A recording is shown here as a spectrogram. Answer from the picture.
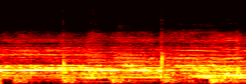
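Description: Gospel worship singing by a group of voices holding long notes over a steady drum beat.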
